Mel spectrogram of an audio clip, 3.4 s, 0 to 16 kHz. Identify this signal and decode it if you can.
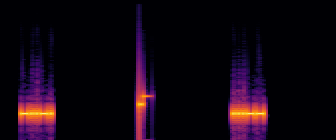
Morse code, heard as a keyed tone, about 48 wpm, 700 Hz. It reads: / 3
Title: Single Character (Letter:Number:Punctuation:Prosign) Alt 50wpm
